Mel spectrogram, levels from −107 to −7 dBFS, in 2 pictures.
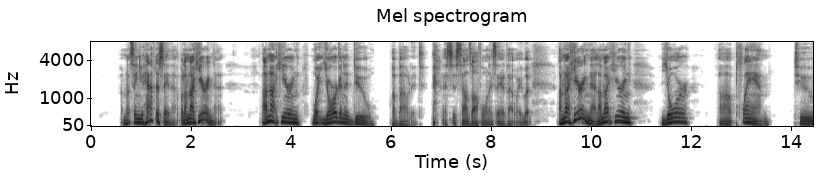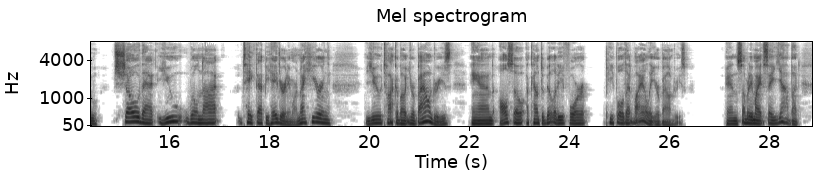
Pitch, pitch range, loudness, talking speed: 120 Hz, 100-145 Hz, -26 LUFS, 160 wpm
